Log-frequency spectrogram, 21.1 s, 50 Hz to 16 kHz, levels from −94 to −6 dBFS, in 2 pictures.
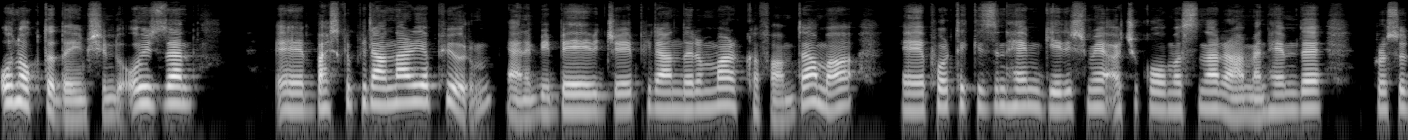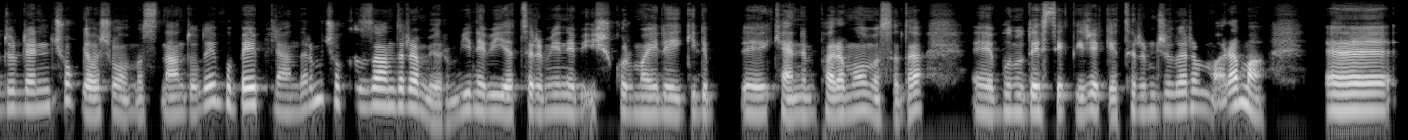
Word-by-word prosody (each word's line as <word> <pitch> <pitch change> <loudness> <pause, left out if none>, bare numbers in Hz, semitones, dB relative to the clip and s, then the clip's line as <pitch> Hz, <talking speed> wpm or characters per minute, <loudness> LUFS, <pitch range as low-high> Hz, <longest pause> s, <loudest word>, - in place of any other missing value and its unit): o 235 +1 +6
noktadayım 130 - +2
şimdi. 140 +2 -1
O - - +1
yüzden, 225 0 +6 0.6
eee, 175 -1 0
başka 190 +4 +1
planlar 225 +1 +6
yapıyorum. 235 -1 0
Yani, 130 +2 -2
bir 155 0 -6
B, 165 -1 +2
C 170 +2 -1
planlarım 180 +1 -1
var 210 -1 +3
kafamda 145 - 0
ama, 210 -3 +4 0.4
eee, 170 0 +1
Portekiz'in 200 +2 -5
hem 200 0 -2
gelişmeye 185 +2 -2
açık 205 -3 -5
olmasına 180 +1 +1
rağmen 145 -3 0
hem 170 +2 -4
de 185 0 +4 0.4
prosedürlerinin 185 +1 -3
çok 250 +2 -5
yavaş 140 -1 0
olmasından 145 +1 -4
dolayı, 230 +12 -2
bu 225 - -4
B 215 +1 +5
planlarımı 175 +4 -6
çok 230 -4 -8
hızlandıramıyorum. 200 - +1
Yine 170 -1 -2
bir 160 - -4
yatırım, 150 0 -1
yine 160 -2 -3
bir 155 - -9
iş - - -1
kurmayla 150 -1 -2
ilgili, 155 +2 -5 0.3
eee, 150 0 0
kendim 145 0 -1
param 145 0 +2
olmasa 165 -5 -4
da, 180 - +3 0.4
eee, 150 -2 -2
bunu 160 -1 -6
destekleyecek 155 0 0
yatırımcılarım 170 +5 -4
var - - -1
ama. 220 +4 +4 0.5
Eee, 170 0 +6
175 Hz, 160 wpm, -26 LUFS, 155-200 Hz, 0.6 s, o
